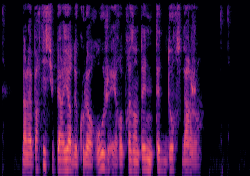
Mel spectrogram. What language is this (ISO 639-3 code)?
fra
